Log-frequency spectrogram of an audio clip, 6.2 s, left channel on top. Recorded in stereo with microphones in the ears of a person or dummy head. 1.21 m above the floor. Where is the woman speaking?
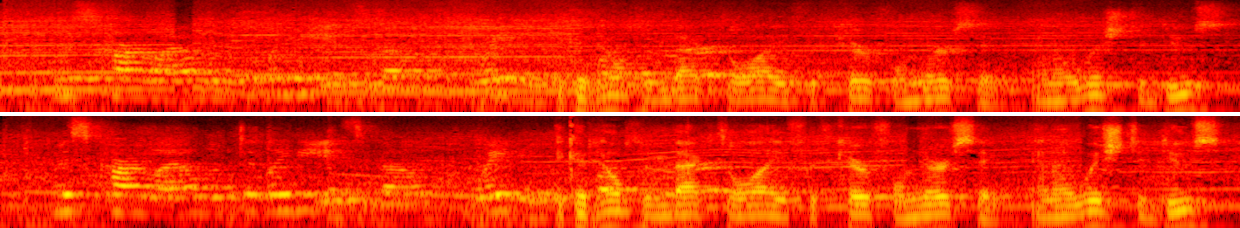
60° right (ahead or behind), 2 m.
